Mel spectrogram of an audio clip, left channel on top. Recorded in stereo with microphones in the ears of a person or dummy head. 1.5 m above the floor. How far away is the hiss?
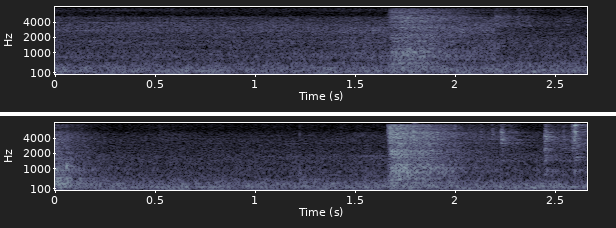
About 0.6 m.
